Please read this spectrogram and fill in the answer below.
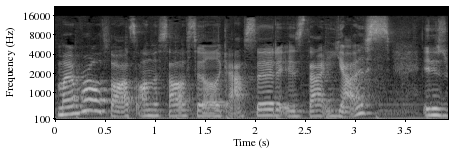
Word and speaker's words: salicylic acid: now pronounced it right it's not Susilo cassadee which I said in the first video it's salicylic acid thank you to everyone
